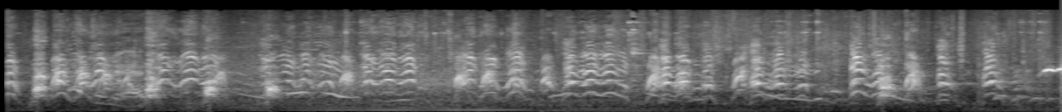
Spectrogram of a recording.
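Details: Domestic dog greeting a person: rapid series of short, bright yipping barks and excited whines with arched harmonic contours, bursts every half second or so, a human voice faintly in the background.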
